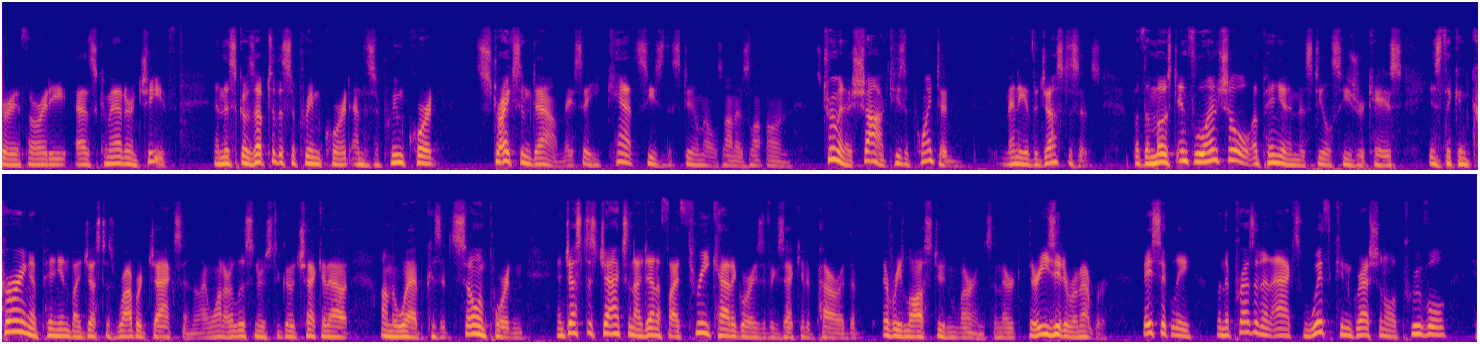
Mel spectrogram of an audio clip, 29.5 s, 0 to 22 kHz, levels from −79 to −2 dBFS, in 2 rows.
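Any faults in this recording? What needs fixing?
Nothing here needs fixing; no faults are audible.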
